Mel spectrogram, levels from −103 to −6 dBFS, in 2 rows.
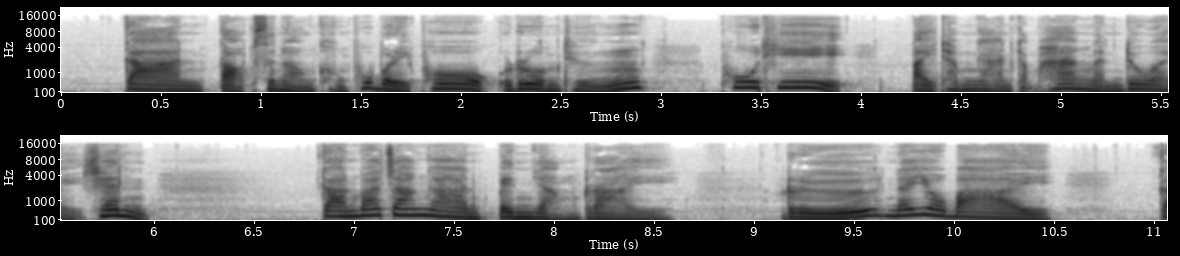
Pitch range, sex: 155-205 Hz, female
